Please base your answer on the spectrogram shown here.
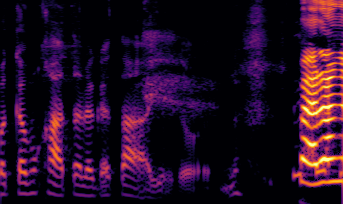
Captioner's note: laughs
